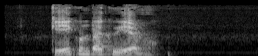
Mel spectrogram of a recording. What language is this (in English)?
Malayalam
